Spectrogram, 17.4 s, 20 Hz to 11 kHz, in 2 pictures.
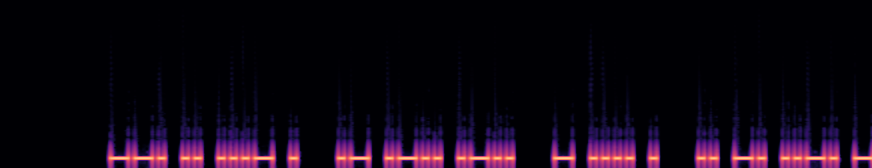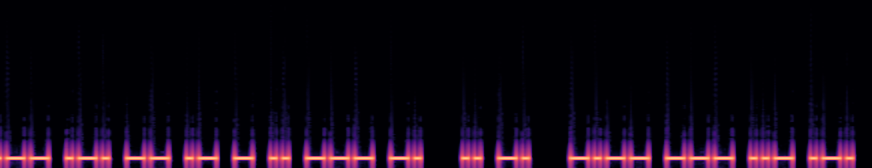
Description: Morse code, heard as a keyed tone, about 20 wpm, 700 Hz. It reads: GIVE ALL THE INFORMATION IN YOUR
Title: Sentences from Top 600 Words 20wpm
